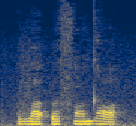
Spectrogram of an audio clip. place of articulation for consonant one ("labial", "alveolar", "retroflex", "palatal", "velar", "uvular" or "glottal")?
labial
